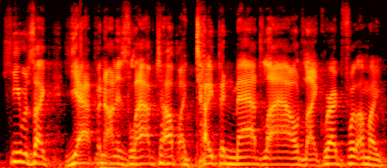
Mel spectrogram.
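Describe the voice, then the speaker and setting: A man telling a personal story in a casual, animated way, with lots of restarts and asides. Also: on the high side, fairly quick, vocal fry.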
